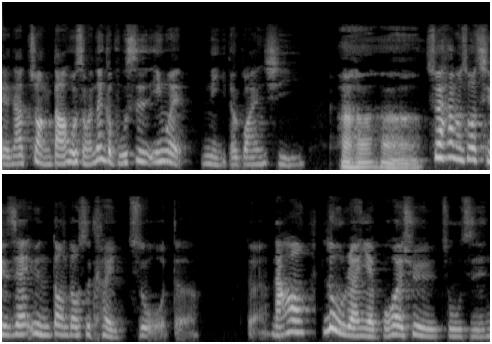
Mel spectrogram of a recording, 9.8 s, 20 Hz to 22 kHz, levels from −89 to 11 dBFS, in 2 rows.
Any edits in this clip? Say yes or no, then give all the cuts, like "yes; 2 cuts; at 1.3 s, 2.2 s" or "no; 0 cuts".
yes; 1 cut; at 8.0 s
